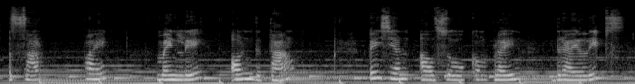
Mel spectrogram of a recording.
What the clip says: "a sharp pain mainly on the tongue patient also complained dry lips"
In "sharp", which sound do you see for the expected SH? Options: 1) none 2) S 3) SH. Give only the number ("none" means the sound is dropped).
2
